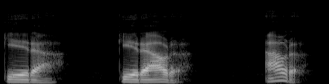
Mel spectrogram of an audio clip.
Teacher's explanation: the T in get changes to a fast D because it's between vowels. Get out of Get out of out of The T in out changes to a fast D because it's between vowels.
